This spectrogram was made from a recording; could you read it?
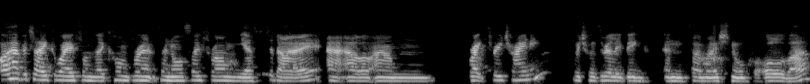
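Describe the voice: Her pitch sits fairly low for a woman, with fairly even intonation. She talks at a moderate pace.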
